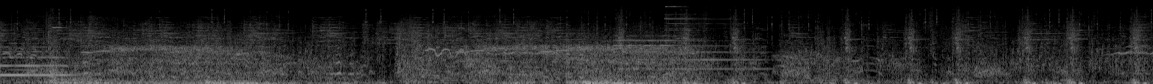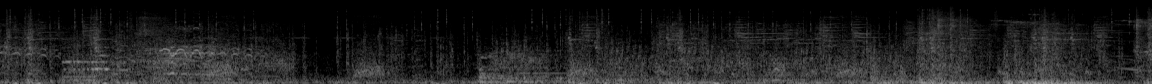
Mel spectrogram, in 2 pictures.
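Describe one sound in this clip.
Swords clash and soldiers shout in a battle.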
